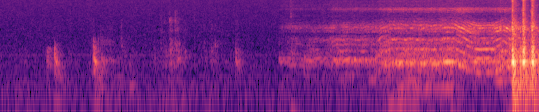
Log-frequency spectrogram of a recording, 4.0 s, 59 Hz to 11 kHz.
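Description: Cordless drill driving a #8 × ½-inch square-drive screw into the screen door's channel. A few light clicks of handling come first, then the motor whine rises over a couple of seconds as the screw goes in, ending in a loud run of rapid clicking as it seats.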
